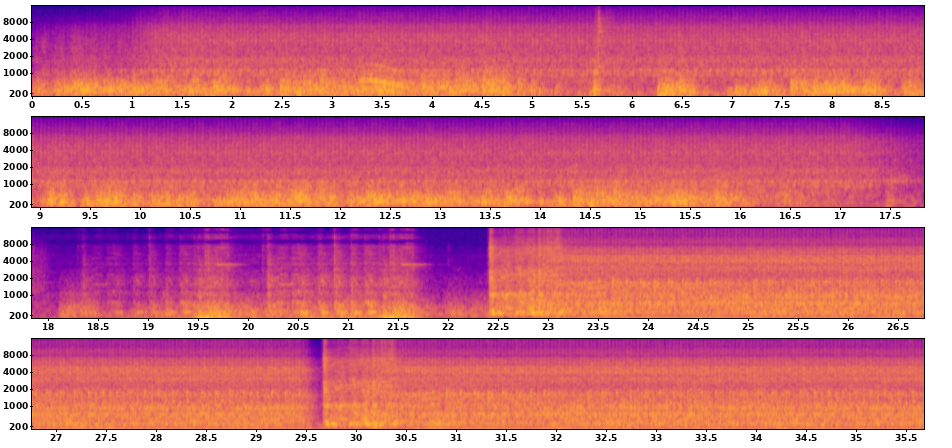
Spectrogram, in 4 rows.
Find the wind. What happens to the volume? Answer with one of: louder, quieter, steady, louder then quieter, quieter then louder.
quieter.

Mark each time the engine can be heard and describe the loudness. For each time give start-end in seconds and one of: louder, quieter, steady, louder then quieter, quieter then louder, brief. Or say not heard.
0.0-35.6 louder.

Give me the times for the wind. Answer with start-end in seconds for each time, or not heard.
0.0-35.6.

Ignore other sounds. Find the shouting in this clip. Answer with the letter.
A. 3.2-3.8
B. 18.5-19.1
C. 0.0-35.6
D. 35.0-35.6
A.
